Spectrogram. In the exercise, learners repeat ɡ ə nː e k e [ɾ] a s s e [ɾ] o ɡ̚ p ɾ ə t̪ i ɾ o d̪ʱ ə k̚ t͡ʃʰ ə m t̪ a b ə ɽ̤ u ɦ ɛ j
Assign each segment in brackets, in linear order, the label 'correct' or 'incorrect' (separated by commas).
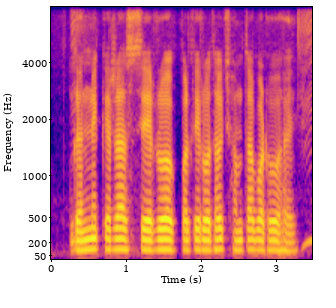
correct, correct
